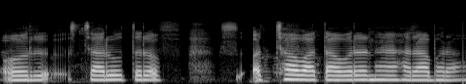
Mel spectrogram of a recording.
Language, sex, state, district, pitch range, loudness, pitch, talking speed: Hindi, female, Jharkhand, Deoghar, 200-210 Hz, -16 LUFS, 205 Hz, 105 wpm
